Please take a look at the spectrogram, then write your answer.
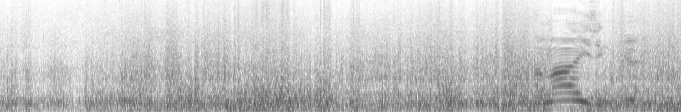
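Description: Strong wind blows across an exposed hilltop lookout, a constant rough buffeting rumble up close, with a voice speaking briefly near the end.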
